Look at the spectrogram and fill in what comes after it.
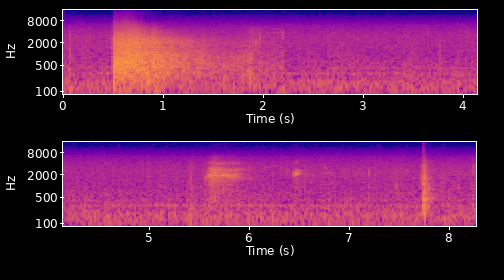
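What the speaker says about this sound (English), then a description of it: "Say, that's pretty good shooting." A pistol shot in a western movie, one loud close crack with a decaying tail early on, followed by quieter scattered sounds and a sharp click near the end.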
